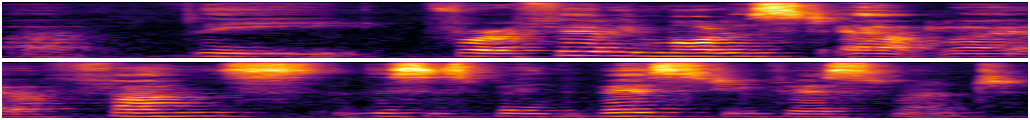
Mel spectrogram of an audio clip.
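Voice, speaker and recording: A woman speaks at a fairly low pitch with fairly even intonation. Audible room echo and noticeable background noise surround her. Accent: Australian. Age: 60s. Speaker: customer. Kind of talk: testimony. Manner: halting.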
